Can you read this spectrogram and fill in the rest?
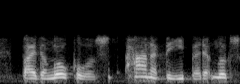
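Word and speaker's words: Honobia: up there south of a town that is pronounced by the locals Hanabi but it looks like an obeah and that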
